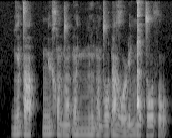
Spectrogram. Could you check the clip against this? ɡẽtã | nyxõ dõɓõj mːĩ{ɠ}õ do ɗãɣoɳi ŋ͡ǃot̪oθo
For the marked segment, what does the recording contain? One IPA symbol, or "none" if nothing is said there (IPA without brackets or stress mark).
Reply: ɠ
